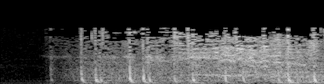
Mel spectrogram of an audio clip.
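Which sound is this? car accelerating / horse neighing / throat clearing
horse neighing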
